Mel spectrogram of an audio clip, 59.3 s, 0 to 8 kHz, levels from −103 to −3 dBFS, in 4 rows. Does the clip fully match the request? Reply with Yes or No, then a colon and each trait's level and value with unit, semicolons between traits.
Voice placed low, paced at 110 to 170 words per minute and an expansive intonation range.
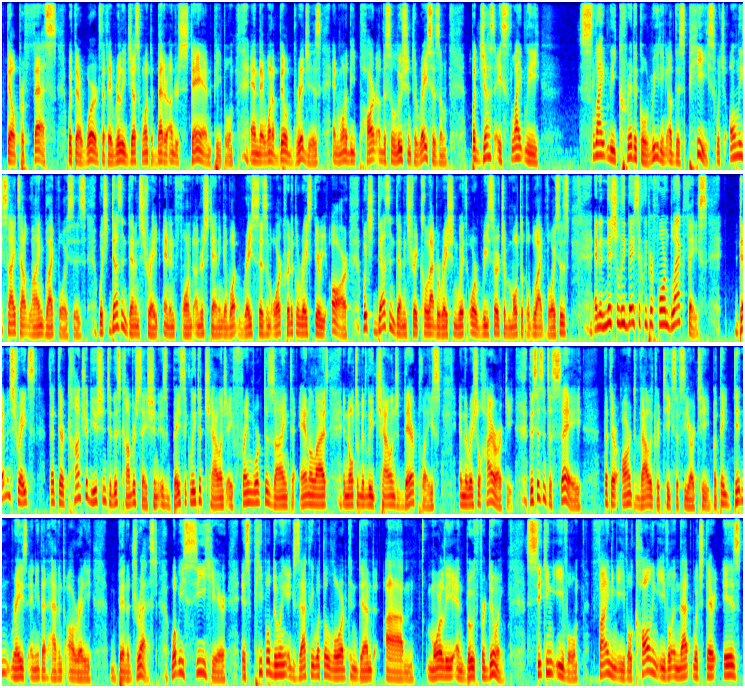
Yes: low, 110 Hz; average, 155 wpm; wide, 6.0 semitones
